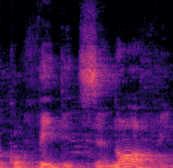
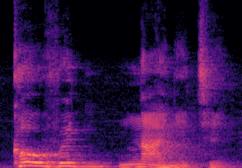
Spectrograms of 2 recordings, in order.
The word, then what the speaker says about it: COVID-19: Nós falamos do Covid-19, né? Então, como é que nós pronunciamos essa palavra em inglês? Nós vamos dizer COVID-19.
